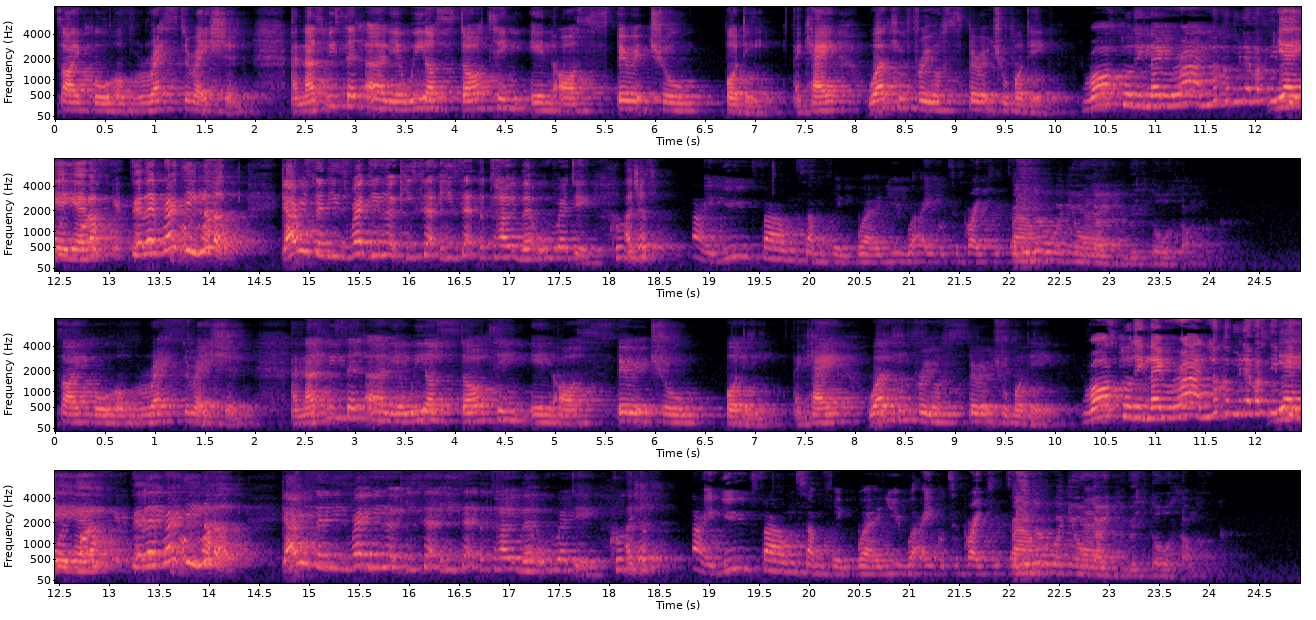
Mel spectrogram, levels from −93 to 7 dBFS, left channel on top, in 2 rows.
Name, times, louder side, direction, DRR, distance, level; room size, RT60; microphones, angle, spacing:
voice 1, 0.0-5.3 5.6-6.4 6.7-7.1 7.4-9.9 12.2-14.1 14.7-17.8 18.1-18.4, left 2 dB, 75° left, 10 dB, 4.8 m, -26 dB
voice 2, 10.3-12.9 13.9-14.2 18.0-18.4 18.8-21.3 21.5-21.7 22.0-22.3 22.7-22.9, right 3 dB, 60° right, 6 dB, 4.0 m, -27 dB
voice 3, 22.0-23.9, right 1 dB, 35° right, 4 dB, 6.5 m, -34 dB
28.5 x 22.0 x 8.8 m, 0.84 s
head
